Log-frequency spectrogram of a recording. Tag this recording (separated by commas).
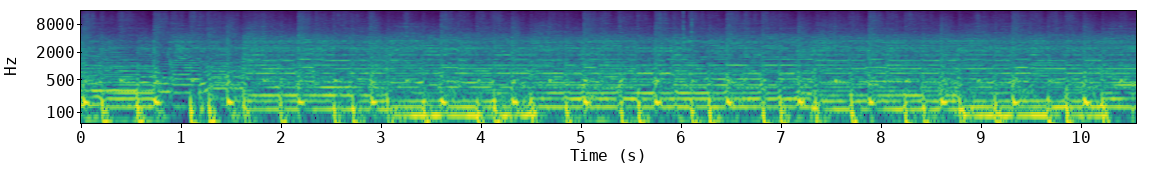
Music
